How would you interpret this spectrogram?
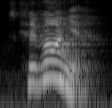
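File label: "skrivagner", Breton; petit precis de prononciation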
